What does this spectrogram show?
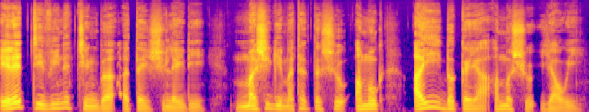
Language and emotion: Manipuri, neutral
